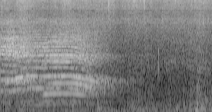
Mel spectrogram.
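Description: A single sheep or lamb bleats nearby on a sheep farm during preparation for weaning, one wavering cry that fades out into quiet background noise.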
